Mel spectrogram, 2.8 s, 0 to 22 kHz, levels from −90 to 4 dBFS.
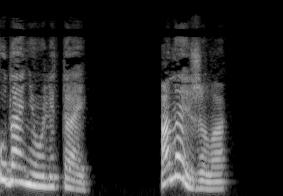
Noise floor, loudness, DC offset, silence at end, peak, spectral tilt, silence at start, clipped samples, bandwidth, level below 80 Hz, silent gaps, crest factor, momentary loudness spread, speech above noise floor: -86 dBFS; -19 LUFS; under 0.1%; 0.6 s; -4 dBFS; -5.5 dB/octave; 0 s; under 0.1%; 13.5 kHz; -70 dBFS; none; 14 dB; 13 LU; 68 dB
